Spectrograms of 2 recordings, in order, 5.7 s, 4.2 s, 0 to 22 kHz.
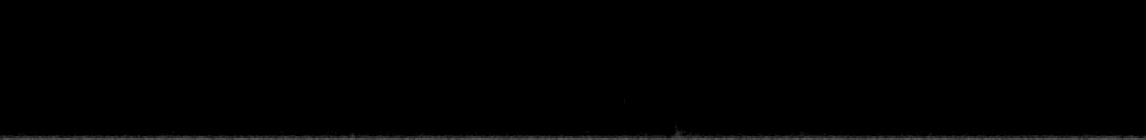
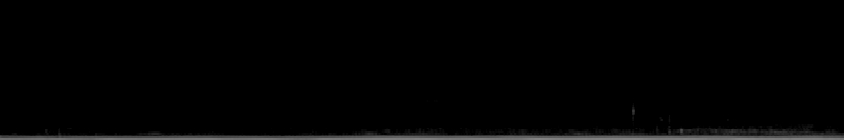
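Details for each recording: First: Early-1980s CEC-made Moss Heirloom Olympus 52-inch ceiling fan on high, about 165 RPM (motor rated 250 RPM): a quiet, steady whirr with a faint low motor buzz and no ticking or grinding. Bearings healthy; normal running. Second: Early-1980s CEC-made Moss Heirloom Olympus 52-inch ceiling fan on low, about 55 RPM, at a likely factory trim setting: a steady, droning electrical buzz with ringing overtones. A pronounced buzz from the variable speed control.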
